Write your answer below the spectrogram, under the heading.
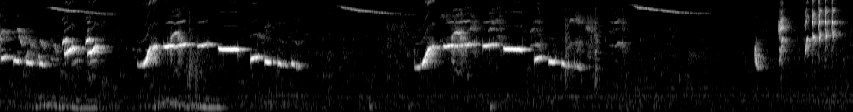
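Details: ['Orange-headed thrush singing in teler style, used as a lure for thrushes that have stopped singing; clear whistled phrases rising then sliding down, each set off by a thin high whistle, repeated about every three seconds, ending in sharp chirps.']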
